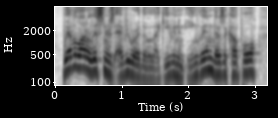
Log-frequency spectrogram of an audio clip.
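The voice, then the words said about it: Hoarse, raspy voice. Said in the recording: “Hopefully I don't sound like a 40-year-old smoker... My voice is fucked... I feel like a frog or something”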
